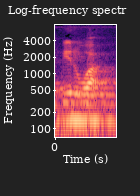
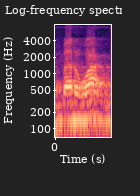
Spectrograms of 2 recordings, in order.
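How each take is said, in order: First: The first vowel is a close i. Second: The first vowel is an open a. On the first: "bisa dibaca Birwa" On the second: "Bisa dibaca Barwa"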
